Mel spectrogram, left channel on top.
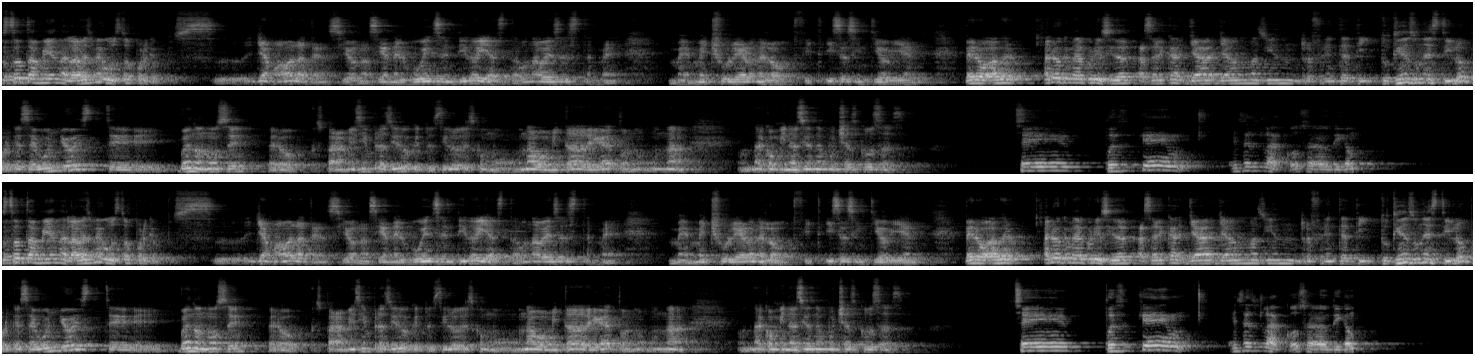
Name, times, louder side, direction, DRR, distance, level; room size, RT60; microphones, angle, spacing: voice 1, 0.0-23.7, right 1 dB, 25° right, 1.8 m, -25 dB
voice 2, 24.8-26.6 27.0-28.2, right 4 dB, 85° right, 0.5 m, -26 dB
23.5 x 8.3 x 3.1 m
head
